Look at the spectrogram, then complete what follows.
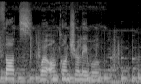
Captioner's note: footsteps on grass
